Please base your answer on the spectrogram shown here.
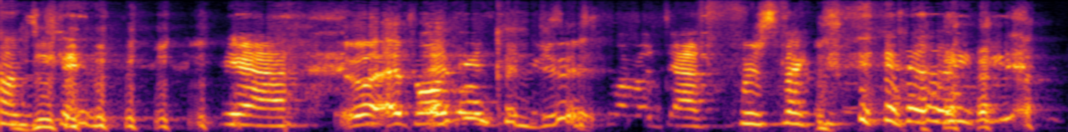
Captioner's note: laughing and talking over each other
